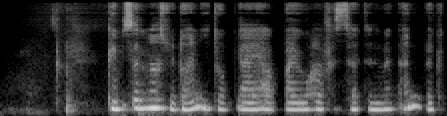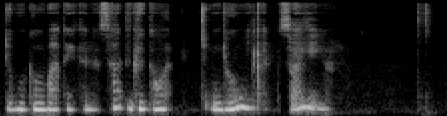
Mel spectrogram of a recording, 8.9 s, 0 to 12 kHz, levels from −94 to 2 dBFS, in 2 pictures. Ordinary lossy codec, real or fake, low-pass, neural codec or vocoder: MP3, 96 kbps; fake; 10.8 kHz; codec, 44.1 kHz, 2.6 kbps, DAC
